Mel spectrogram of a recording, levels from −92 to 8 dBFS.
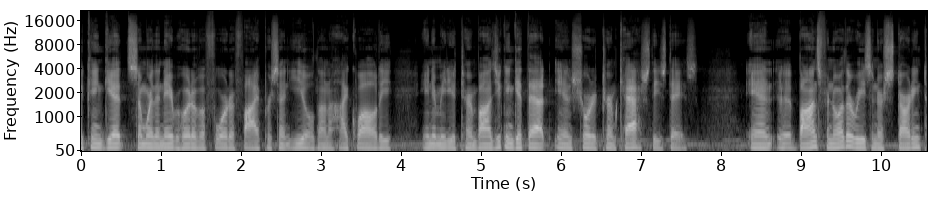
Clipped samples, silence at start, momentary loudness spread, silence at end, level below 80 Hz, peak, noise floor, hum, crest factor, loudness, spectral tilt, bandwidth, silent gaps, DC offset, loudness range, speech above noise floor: under 0.1%; 0 s; 8 LU; 0 s; -60 dBFS; -6 dBFS; -51 dBFS; none; 20 dB; -27 LUFS; -5.5 dB/octave; 16.5 kHz; none; under 0.1%; 2 LU; 25 dB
